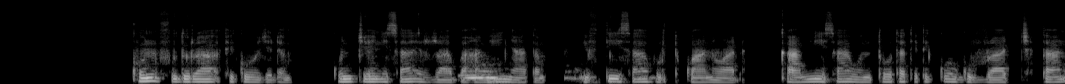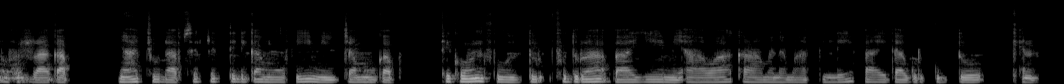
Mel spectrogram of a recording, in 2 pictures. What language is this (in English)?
Oromo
